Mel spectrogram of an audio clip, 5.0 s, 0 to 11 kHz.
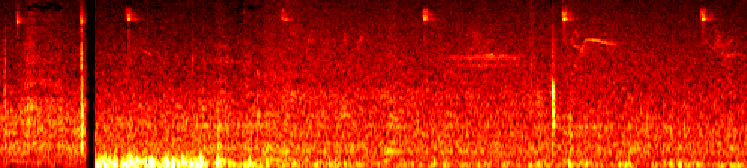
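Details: Rustic bunting family group in Hedmark, 2016, giving sharp, very high, thin ticking calls roughly once a second against a quiet rural background, with a sudden low thump and rumble near the start.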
